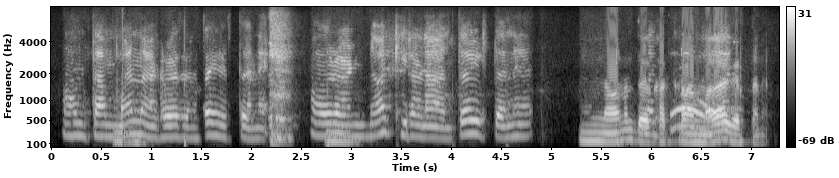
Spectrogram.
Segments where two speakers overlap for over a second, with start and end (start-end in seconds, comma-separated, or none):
none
